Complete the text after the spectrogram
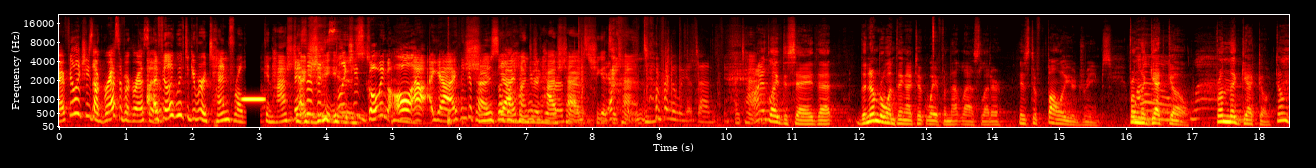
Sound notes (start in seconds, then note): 2.7 beep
